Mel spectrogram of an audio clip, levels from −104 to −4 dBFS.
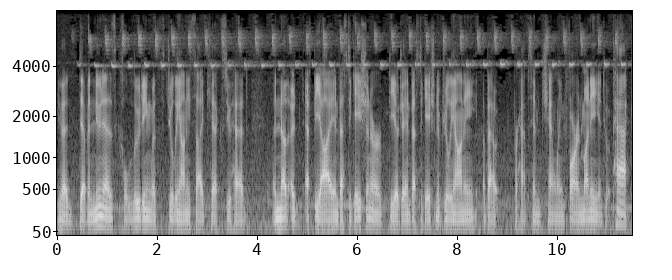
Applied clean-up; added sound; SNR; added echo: none; Bird vocalization, bird call, bird song; 14 dB; none.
